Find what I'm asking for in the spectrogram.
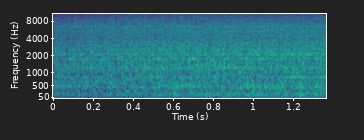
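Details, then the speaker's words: Honda Del Sol after a new fuel pump, pump primed: short stretch of smooth, even idle with no ticking, knocking or stumbling; no leaks and running real smooth. "everything works good and it's running real smooth"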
